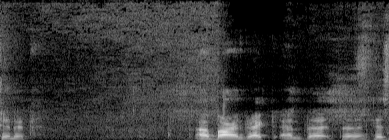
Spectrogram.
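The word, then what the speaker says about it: Barendregt: I was wondering if you could tell me how to pronounce the word Barengret? Oh, okay. Yes. Hank Barendrecht.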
